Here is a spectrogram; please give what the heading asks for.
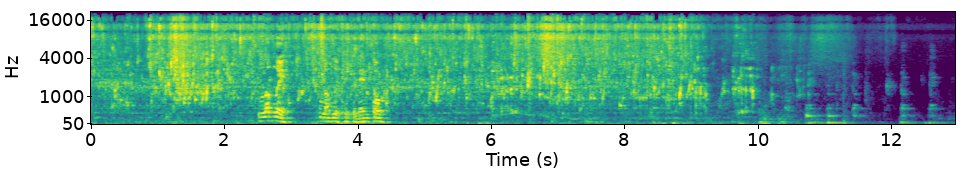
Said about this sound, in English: Rinse the sink out.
